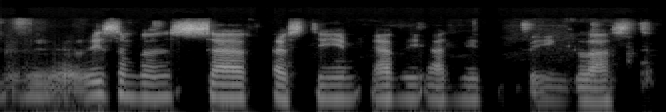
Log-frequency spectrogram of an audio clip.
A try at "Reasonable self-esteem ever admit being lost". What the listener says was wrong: Okay, and that is going to be ever instead of every. Ever admit.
